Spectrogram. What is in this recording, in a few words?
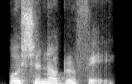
"Oceanography", Indian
